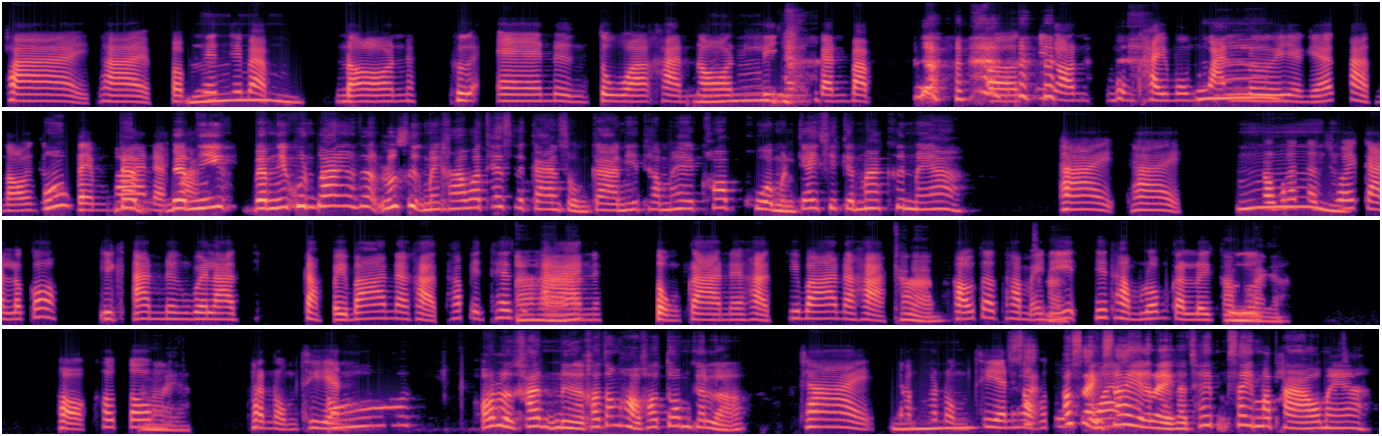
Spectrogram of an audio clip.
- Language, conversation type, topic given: Thai, unstructured, คุณคิดว่าเทศกาลทางศาสนามีความสำคัญต่อความสัมพันธ์ในครอบครัวไหม?
- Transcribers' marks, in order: distorted speech; laugh; other background noise; tapping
